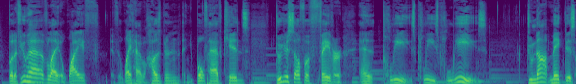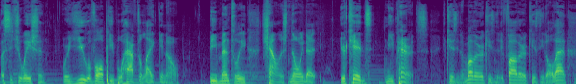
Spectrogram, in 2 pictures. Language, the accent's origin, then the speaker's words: English; New Jersey, United States; I'm from Jersey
